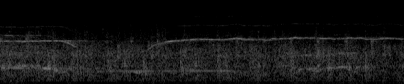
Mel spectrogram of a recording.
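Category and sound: crowd, audience clapping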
